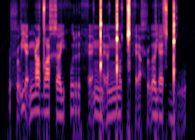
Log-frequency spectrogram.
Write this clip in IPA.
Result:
ħ ṵ˦ j ɛ̰˨ ŋ i˦ dˤ i˦ x ɜ˨ j h u˦ r h ɛ̰˦ ŋ͡ǃ ɛ̰˨ ə̯ ŋ͡ǃ ʊ˦ ǀʰ ɛ̰˦ ħ ṵ˦ ə̯ j ɛ˦ s ɡ͡ǃ ṵ˨

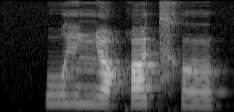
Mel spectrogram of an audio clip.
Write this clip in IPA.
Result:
w i˥ ɲ i˧ qʷ i˥ t͡sʰ ɤ˧

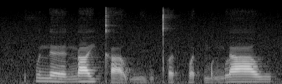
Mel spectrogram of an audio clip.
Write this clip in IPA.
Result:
f ɵ˥ n ɛː˧ ŋ aː˥ j kʰ aː˨˩ w n̪ iː˨˩ w t̪ʰ ɐ˨˥ t̚ p ɐ˨˥ t̚ m ɐ˨˥ ŋ l aː˥ w

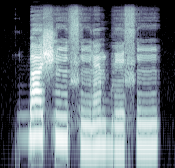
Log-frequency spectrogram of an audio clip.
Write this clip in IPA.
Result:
ɡ͡b a˦ ʃ ĩ˧ s ĩ˨ ɾ ɛ̃˧ b e˧ s ĩ˧

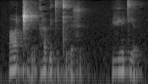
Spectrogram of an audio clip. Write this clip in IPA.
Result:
ɑ ǁ e̤ r ɡ a̤ ɐ̯ ɠ ə tʲ e tʲ r ɵ s | vʲ ɵ tʲ ə

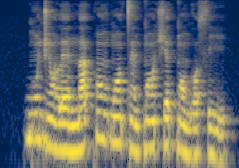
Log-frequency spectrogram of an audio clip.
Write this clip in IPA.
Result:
ɡ ũ˧ d͡ʒ ɔ̃˨ l ɛ˨ n a˨˦ k ɔ̃˦ ɡ͡b ɔ̃˧ t ɛ̃˨ k͡p ɔ̃˧ ʃ ɛ˧ k͡p ɔ̃˨ ɡ ɔ˨ s i˨

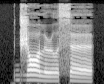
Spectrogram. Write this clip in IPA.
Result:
d͡ʒ ɔ l ɹ ʊ s œ

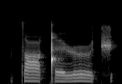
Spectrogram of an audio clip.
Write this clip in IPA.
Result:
t ɑ ǃ ɛ ɭ ə˞ t͡ʃ

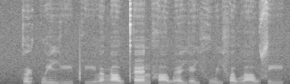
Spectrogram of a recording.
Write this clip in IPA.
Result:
k ɵ˥ ɥ kʷ iː˧ j iː˨˧ pʰ iː˨˩ l ɐ˨˧ ŋ aː˧ w pʰ ɛː˥ n h aː˨˩ w ɛː˨˧ j e˨˧ j f uː˨˧ j f ɐ˧ w l aː˨˧ w s iː˥

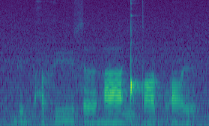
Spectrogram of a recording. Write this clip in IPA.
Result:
b y ɦ ḭ ħ ʊ f yː s əː ɦ aː ŋ͡ǃ ə̰ tˤ ʊː b ɔ̰ ʕ ø

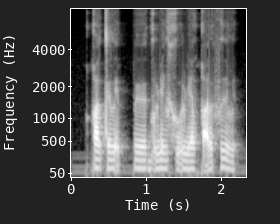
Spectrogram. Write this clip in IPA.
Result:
q œ l t ʏ l ḛ pː ʏː ɡ ṵ l ɳ i l x ṵ l ɳ i l q æ̰ l f ɨ l

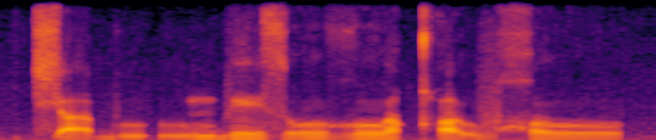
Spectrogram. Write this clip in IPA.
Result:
t͡ɕ a̰˧˩˧ b ṵ˩˧˩ ʔ ṵ˨˦ m b e˦˨ z o˩˧˩ ɣ o˦˨ qʰ o̰˧˩˧ v χ o˦˨

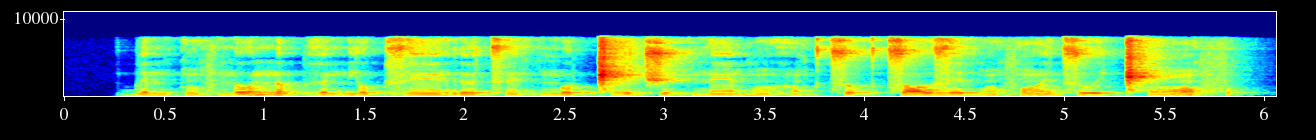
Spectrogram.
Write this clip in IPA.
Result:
b e n k ũ f n o n ə bʱ ø n j o k z ẽ r ø t͡s ẽ k ŋ o ɡ͡ǁ ə t͡ʃ ø k n ẽ b ũ ɦ õ k t͡s o k t͡s ɔ ʊ̯ z e b ũ f õ ɪ̯ t͡s u ɪ̯ ǁʰ õ f

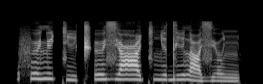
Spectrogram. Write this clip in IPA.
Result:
f ø˦ lʲ ə˦ c i˨ t͡ʃʼ ø˦ zʲ ə˦ ʕ ɑ˦ c ʎ ə˦ d i˦ l ɑ˨ zʲ ɔ˨ ɲ

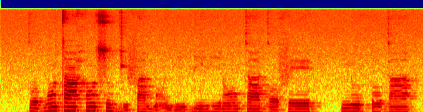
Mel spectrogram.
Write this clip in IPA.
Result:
k o˧ b ɔ̃˦ t a˦ h ɔ̃˦ s u˦˨ ɡ i˨ f a˧ m ɔ̃˨ j i˧ b i˦ j i˦ ɾ ɔ̃˦ k a˦ ɡ ɔ˧ f e˦ | n ũ˦ h o˧ ɡ a˧

